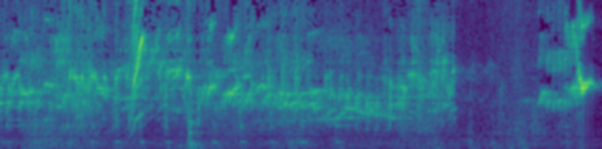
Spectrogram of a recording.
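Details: Red-headed Gouldian finch pair in captivity, courting shortly after being paired for breeding. Dense, high, buzzy warbling with a sharp upswept note fades out, then ends in a brief squeaky chirp. Regular soft ticking in the background.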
